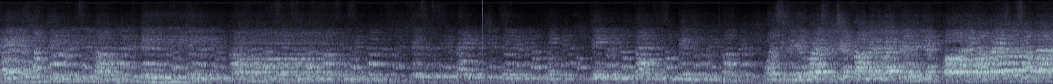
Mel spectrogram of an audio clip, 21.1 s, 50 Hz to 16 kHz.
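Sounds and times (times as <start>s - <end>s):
choir singing sustained chords: 0.0s - 21.0s.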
